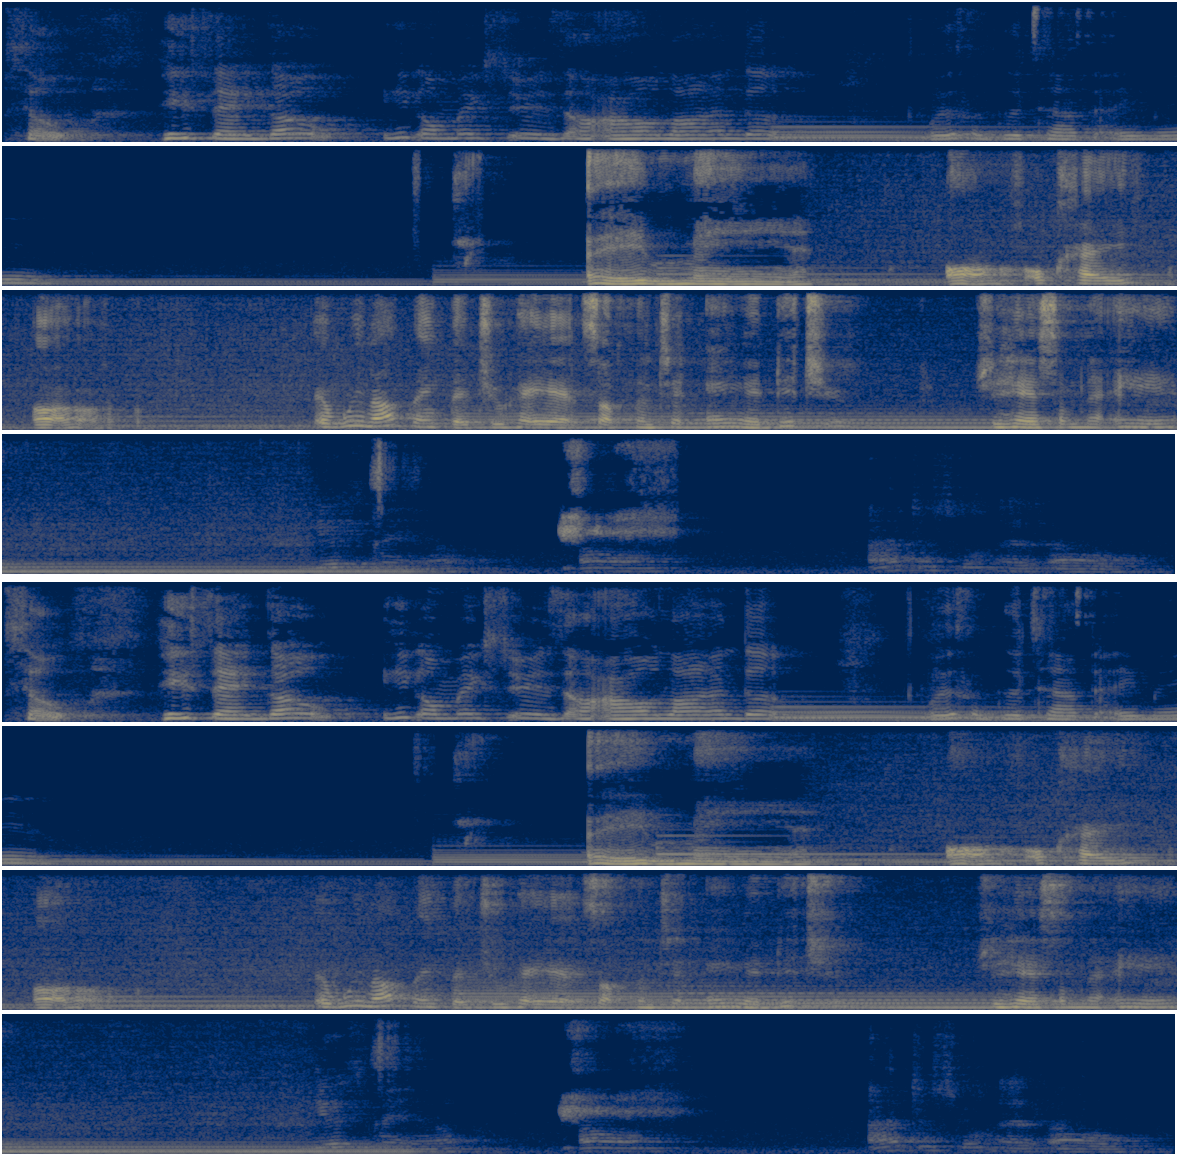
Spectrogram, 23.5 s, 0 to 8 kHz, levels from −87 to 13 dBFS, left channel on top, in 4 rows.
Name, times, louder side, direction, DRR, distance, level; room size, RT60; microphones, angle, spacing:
voice 1, 0.0-3.9 4.6-6.2, right 3 dB, 55° right, 10 dB, 0.8 m, -37 dB
sound 1, 3.8-19.7, right 2 dB, 75° right, 2.0 m, -42 dB
voice 2, 8.8-9.9 10.6-11.6 11.9-12.3 13.3-16.0 16.6-17.6 20.4-20.8, left 4 dB, 80° left, 13 dB, 1.1 m, -29 dB
sound 2, 9.9-19.2, left 1 dB, 20° left, 3.4 m, -52 dB
voice 3, 19.1-20.0 20.5-21.0 21.9-23.2, right 2 dB, 25° right, 0 dB, 4.7 m, -54 dB
29.0 x 12.0 x 8.3 m, 0.83 s
head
